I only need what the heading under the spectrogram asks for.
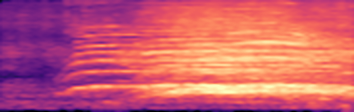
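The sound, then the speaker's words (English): A church audience shouts and cheers. A rising whoop opens it, then the voices swell into a loud, sustained roar that holds to the end. “And when he comes out, the people cheered like crazy. The people would cheer like crazy.”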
